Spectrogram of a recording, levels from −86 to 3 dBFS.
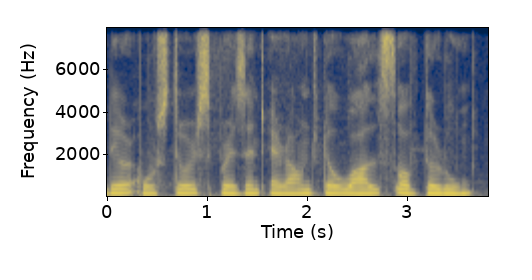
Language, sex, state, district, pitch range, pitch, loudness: English, female, Assam, Kamrup Metropolitan, 170-185 Hz, 175 Hz, -12 LUFS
